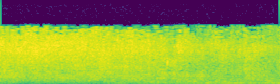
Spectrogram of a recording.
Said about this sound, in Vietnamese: Chúng ta cho một tràng pháo tay để chúng ta tạ ơn Chúa và cảm ơn Chúa.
